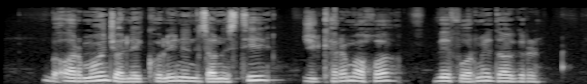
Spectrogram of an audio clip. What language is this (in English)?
Kurdish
